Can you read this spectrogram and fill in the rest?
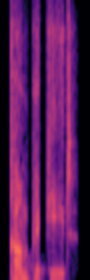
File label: "complicate", Indian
